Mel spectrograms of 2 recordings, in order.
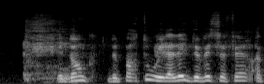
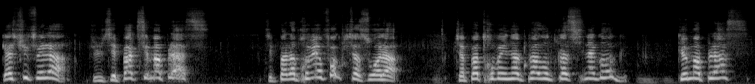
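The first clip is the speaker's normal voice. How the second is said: high, loud outraged yelling at a stranger; angry shouting; 11 semitones higher, 5 dB louder than usual. Retold or imitated. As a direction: bawl him out for taking your seat. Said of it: "Il a commencé à crier".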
